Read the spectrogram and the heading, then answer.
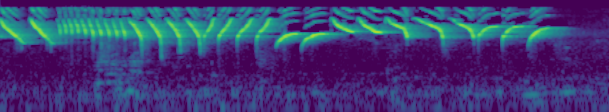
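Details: A yellow canary gives a training song: rapid, high trills of falling sweeps, about three notes a second, then slower swooping whistles. No other sounds.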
